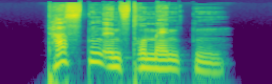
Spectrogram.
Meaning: dative plural of Tasteninstrument
- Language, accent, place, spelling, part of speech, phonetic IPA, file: German, Germany, Berlin, Tasteninstrumenten, noun, [ˈtastn̩ʔɪnstʁuˌmɛntn̩], De-Tasteninstrumenten.ogg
